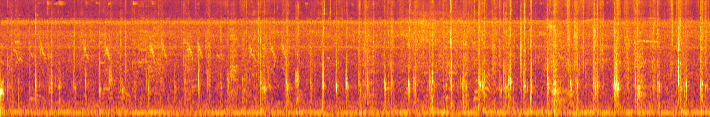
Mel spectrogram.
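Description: A horse's hooves clip-clopping at a walk on a paved road, the steps getting louder in the second half as the horse comes closer.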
